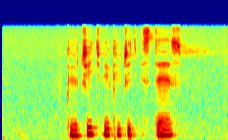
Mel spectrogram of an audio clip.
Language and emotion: Russian, neutral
